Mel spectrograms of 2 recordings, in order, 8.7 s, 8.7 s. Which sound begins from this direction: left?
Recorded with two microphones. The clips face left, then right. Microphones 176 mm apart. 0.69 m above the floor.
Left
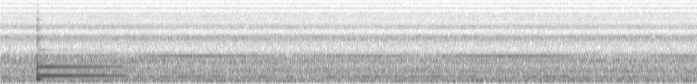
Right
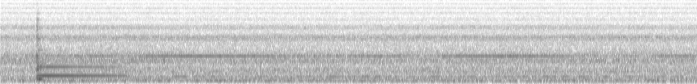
A guitar, at 0.5 s.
